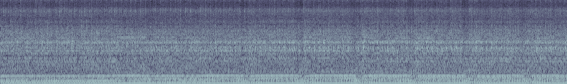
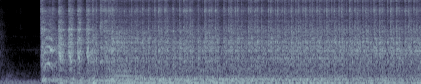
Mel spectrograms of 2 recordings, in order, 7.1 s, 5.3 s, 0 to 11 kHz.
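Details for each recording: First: Carbureted three-carb machine after storage, started with a gas-soaked rag over the intake: after about 20 seconds of struggling on dry carbs it picks up into a steady, even two-stroke note; normal running. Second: Carbureted snowmobile/ATV engine after storage, started with a gas-soaked rag draped over it: it fires almost at once, surges unevenly for about 20 seconds on fumes because the carburetors are dry, then settles to a fast buzzy idle.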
